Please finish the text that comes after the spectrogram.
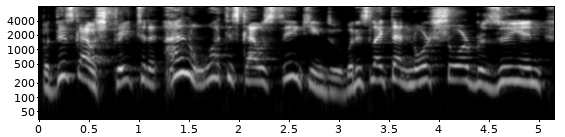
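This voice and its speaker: Man, Hawaii accent, high voice, gravelly, lively slangy storyteller, podcast chat. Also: brisk. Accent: Hawaiian Pidgin-tinged. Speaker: record store owner and podcast co-host.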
